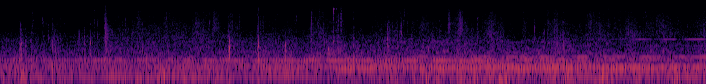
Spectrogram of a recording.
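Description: Footsteps crunch through snow at a steady pace.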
